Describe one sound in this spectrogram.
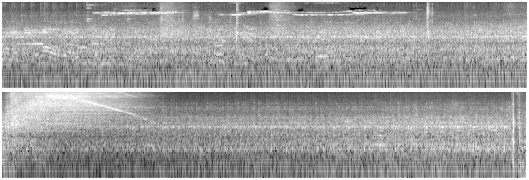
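A fire engine's diesel engine idles steadily nearby.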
